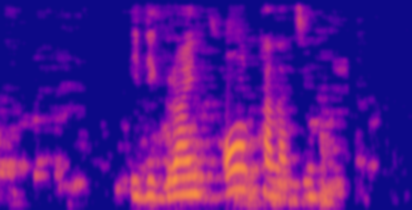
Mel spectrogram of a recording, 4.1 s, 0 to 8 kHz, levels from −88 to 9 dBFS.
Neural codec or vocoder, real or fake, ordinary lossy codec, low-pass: none; real; MP3, 48 kbps; 7.2 kHz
